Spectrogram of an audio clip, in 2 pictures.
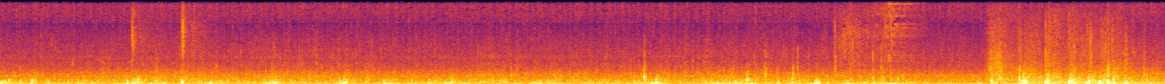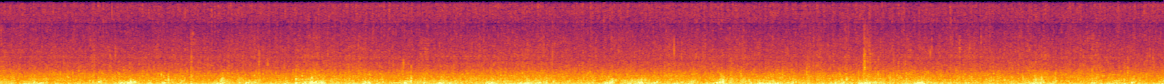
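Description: Fire crackles and pops steadily close by.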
